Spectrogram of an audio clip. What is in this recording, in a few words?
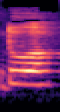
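"duo", Spanish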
